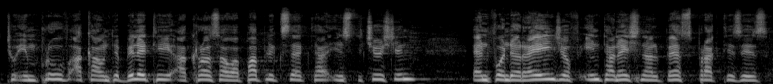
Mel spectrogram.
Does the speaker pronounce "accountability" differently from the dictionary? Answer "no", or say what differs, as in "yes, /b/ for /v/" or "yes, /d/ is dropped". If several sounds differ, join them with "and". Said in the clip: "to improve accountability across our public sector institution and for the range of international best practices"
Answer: no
